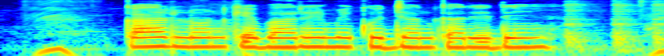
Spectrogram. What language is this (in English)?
Hindi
